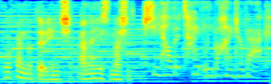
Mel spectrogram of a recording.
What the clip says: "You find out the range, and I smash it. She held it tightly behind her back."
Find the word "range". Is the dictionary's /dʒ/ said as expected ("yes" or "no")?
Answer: no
